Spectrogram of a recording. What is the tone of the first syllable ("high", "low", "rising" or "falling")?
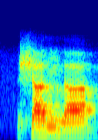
high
